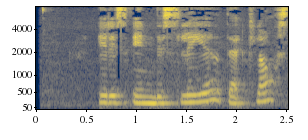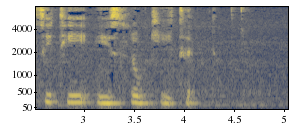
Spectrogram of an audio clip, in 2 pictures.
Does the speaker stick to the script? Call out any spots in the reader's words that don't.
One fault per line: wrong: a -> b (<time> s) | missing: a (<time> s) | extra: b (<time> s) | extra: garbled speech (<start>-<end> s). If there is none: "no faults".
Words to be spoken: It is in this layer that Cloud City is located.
no faults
